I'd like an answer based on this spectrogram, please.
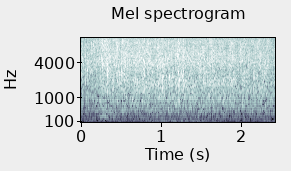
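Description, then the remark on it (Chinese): A crowd applauds in a steady, dense wash of clapping that holds at an even loudness for a couple of seconds, with no single claps standing out. “啊，鼓掌啊！”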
